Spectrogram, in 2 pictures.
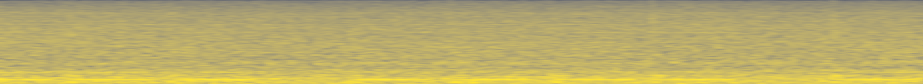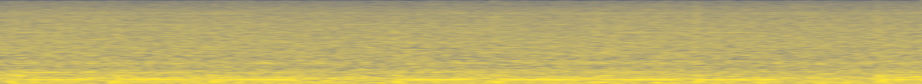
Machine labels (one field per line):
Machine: slide rail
